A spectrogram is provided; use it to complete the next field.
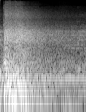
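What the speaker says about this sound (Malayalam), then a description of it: "ഓ പടക്കം പഠിക്കുന്ന സൗണ്ട് ചെവി അടിച്ചു വേനിപ്പം" A single loud, close bang from a firecracker during Shivaratri in Erumad, Tamil Nadu, a sharp burst that decays quickly into a fading rumble.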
